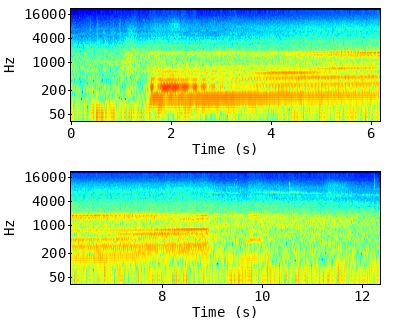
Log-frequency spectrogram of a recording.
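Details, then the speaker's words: Suzuki Jimny on a road test after exhaust work, with exhaust paste on the joint: the engine pulls up cleanly with an even note, no blowing or rattles. Finding: normal exhaust note. "apart from that I suppose it sounds normal but what it still sounds good is"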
